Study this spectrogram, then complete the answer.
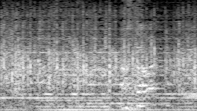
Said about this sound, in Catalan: Un aplaudiment per ell, sisplau.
